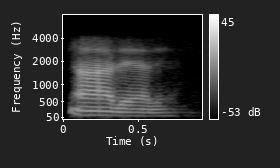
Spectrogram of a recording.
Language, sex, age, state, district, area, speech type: Malayalam, male, 18-30, Kerala, Kozhikode, rural, conversation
